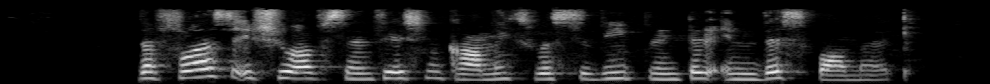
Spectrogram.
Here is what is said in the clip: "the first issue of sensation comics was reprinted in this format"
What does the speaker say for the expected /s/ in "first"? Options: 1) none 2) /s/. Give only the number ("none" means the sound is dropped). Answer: 2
